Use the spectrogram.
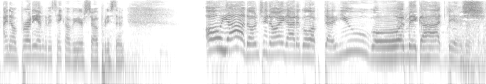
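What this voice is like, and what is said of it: Put-on Minnesota accent. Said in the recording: “Why don't we bust out the Minnesota ... That was funny. ... That was really good.”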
